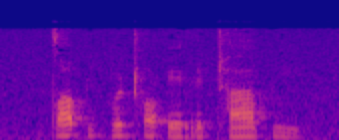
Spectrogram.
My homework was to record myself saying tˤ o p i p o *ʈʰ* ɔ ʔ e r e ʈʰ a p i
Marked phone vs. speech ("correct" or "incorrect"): correct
